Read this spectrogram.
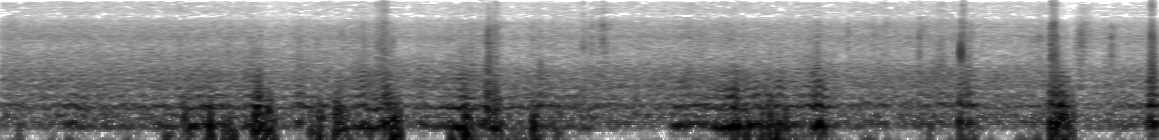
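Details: Dense honey bee buzzing at a big wild nest hung in a tree in a palm garden, a loud low hum that swells and fades, with repeated sharp knocks and clicks from work on the hive.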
